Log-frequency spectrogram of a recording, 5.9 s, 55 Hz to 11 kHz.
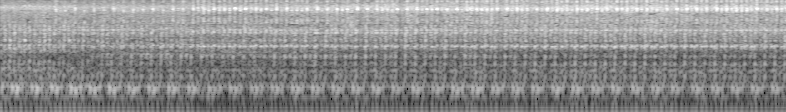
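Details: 2008 Ford Transit Mk7 2.4 Puma diesel at idle: regular knock about three per second over the diesel clatter. Found to be a worn crankshaft pulley; a bad alternator pulley likely ruined it.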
